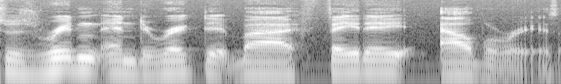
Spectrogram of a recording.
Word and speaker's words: Fede: written and directed by fed Alvarez I think his name is pronounced fed but before we get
